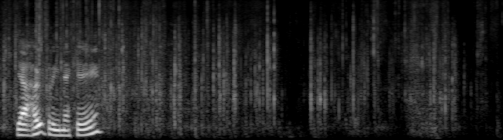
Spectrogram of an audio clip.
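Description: A padded paper envelope rustles and scrapes against a table.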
